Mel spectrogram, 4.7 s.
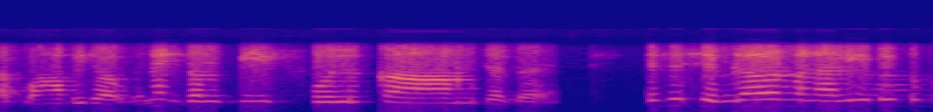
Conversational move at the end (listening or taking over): listening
